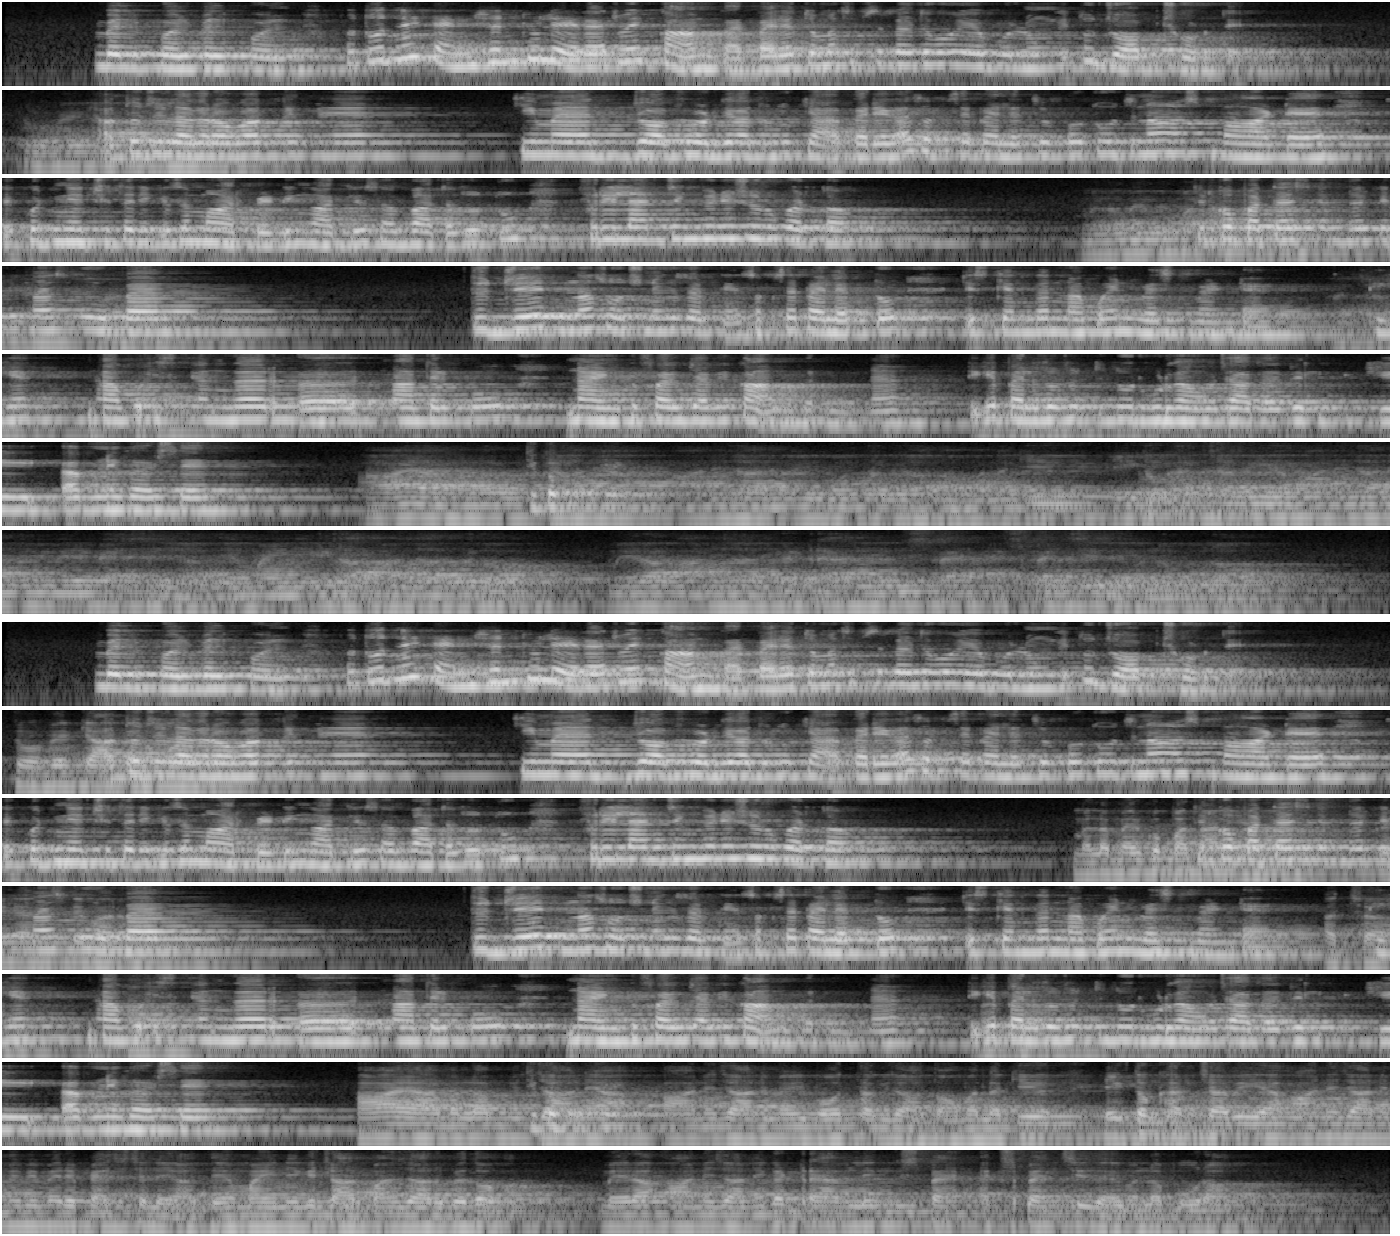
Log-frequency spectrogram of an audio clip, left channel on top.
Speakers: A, on the left (about 90°); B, on the right (about 50°).
A: बिल्कुल बिल्कुल तो तू इतनी टेंशन क्यों ले रहा है तू एक काम कर पहले तो मैं सबसे पहले तो ये बोलूंगी तू जॉब छोड़ दे
B: तो फिर क्या
A: अब
B: करूँगा
A: तुझे लग रहा होगा कि मैं कि मैं जॉब छोड़ देगा तो तू क्या करेगा सबसे पहले तेरे को तू इतना स्मार्ट है तेरे को इतनी अच्छी तरीके से मार्केटिंग आती है सब आता है तो तू फ्रीलांसिंग क्यों नहीं शुरू करता
B: मतलब मेरे को पता
A: तेरे
B: नहीं
A: को
B: है
A: पता
B: ना
A: है इसके
B: फ्रीलांस
A: अंदर कितना स्कोप
B: के बारे में
A: है तुझे
B: प-
A: इतना सोचने की जरूरत नहीं है सबसे पहले तो इसके अंदर ना कोई इन्वेस्टमेंट है
B: अच्छा
A: ठीक है ना
B: हाँ
A: कोई इसके अंदर अ, ना तेरे को नाइन टू फाइव जाके काम करना है ठीक
B: अच्छा
A: है पहले तो तू इतनी दूर गुड़गांव जाता है दिल्ली की अपने घर से
B: हाँ यार मतलब
A: तेरे
B: जाने
A: को पता
B: आ,
A: है
B: आने जाने में भी बहुत थक जाता हूँ मतलब कि एक तो खर्चा भी है आने जाने में भी मेरे पैसे चले जाते हैं महीने के चार पाँच हज़ार रुपये तो आ, मेरा आने जाने का ट्रैवलिंग एक्सपेंसेस है मतलब पूरा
